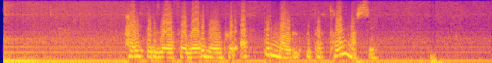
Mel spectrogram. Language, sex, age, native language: Icelandic, female, 30-39, Icelandic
